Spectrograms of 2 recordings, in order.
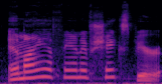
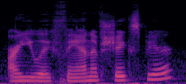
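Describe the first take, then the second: First: High, quick British echo of a question; British accent. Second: Said in the usual way. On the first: A narrator's reading. New pupil repeating teacher's question with relish, British accent. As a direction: throw the question back, higher, in a British accent. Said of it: "still speaking in my British accent".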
